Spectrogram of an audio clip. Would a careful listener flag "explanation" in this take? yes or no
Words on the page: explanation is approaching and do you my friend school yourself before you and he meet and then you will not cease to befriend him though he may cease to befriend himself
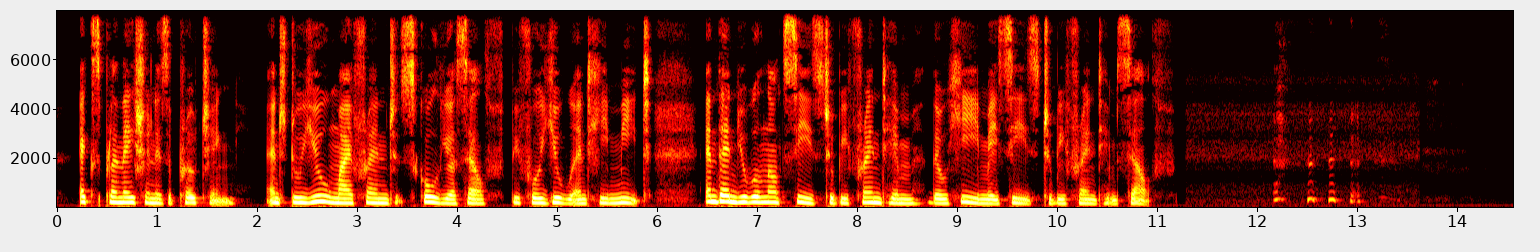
no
